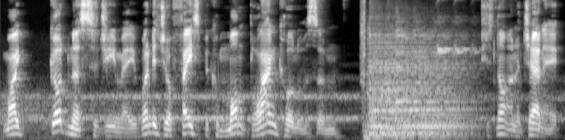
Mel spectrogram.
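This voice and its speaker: Animated man streaming with game music. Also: medium pitch, normal speed. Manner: dramatic read-aloud mixed with incredulous wisecracks. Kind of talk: live visual novel let's play, reading dialogue aloud with joking commentary.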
